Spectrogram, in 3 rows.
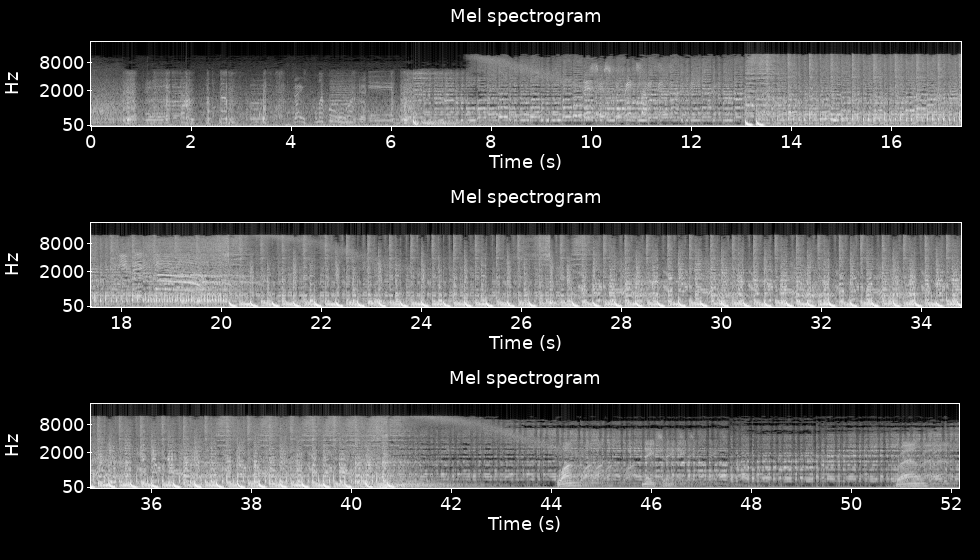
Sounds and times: Music: 0.7 - 3.6, 5.2 - 52.1.

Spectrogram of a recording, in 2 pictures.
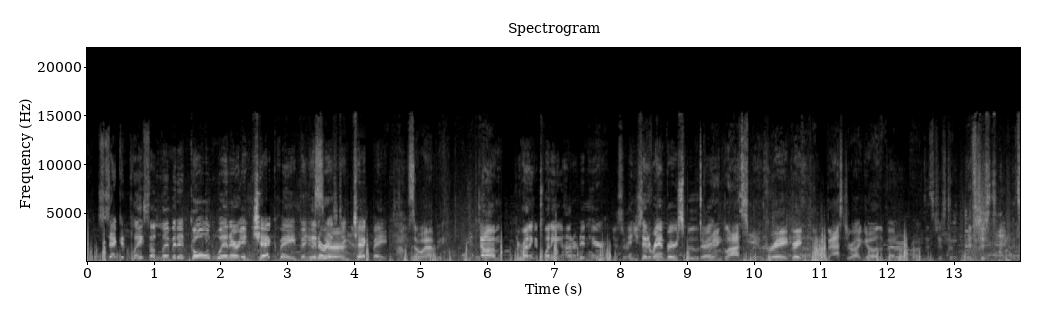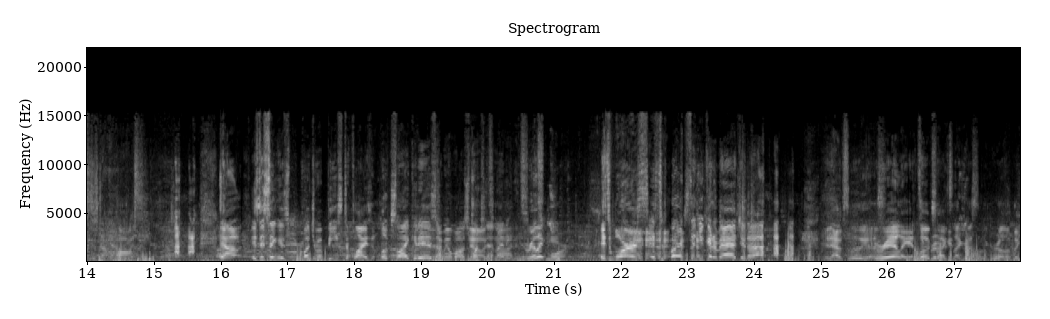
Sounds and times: Speech: 0.2 - 24.1, 25.0 - 27.9.

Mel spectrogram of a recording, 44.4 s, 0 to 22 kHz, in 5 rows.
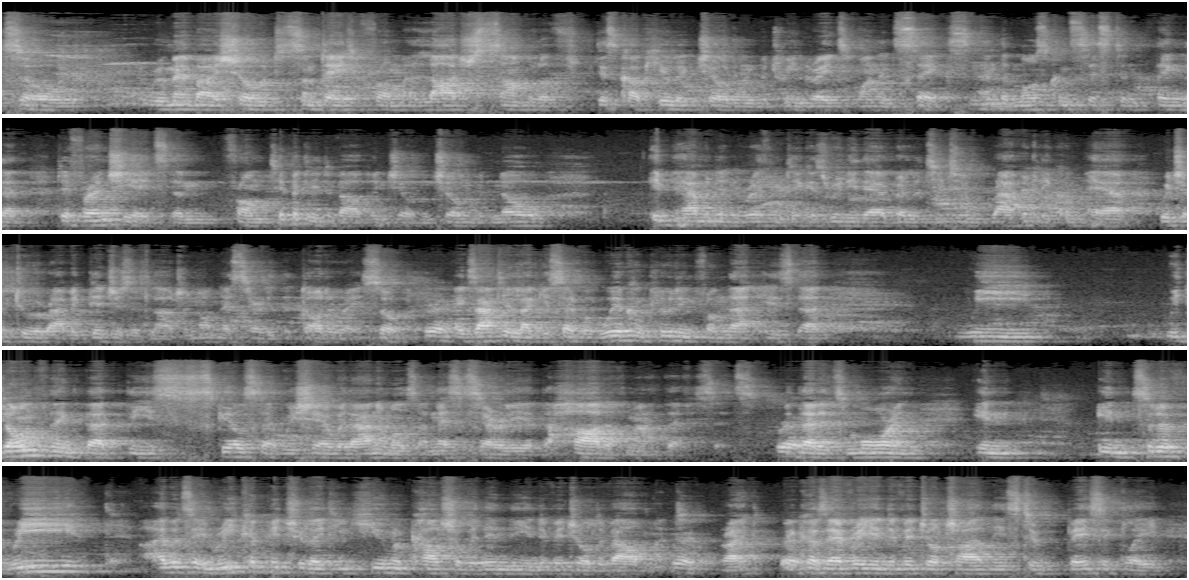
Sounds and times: Male speech, man speaking: 0.0 - 25.7, 26.5 - 44.3.

